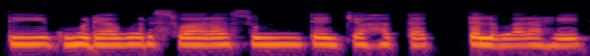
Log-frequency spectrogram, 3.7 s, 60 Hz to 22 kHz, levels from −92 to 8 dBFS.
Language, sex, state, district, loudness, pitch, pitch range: Marathi, female, Karnataka, Belgaum, -25 LUFS, 210 Hz, 205-215 Hz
